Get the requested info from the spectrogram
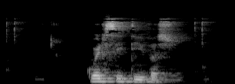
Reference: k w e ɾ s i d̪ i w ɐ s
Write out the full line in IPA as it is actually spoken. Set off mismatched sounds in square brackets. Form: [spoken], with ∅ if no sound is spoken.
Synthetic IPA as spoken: k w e ɾ s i [t̪] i [v] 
